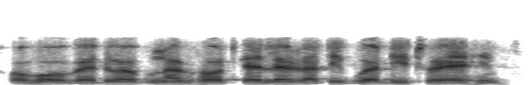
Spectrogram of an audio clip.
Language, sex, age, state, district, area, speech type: Assamese, male, 18-30, Assam, Lakhimpur, rural, conversation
